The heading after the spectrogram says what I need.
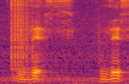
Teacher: the s is a true s no voice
